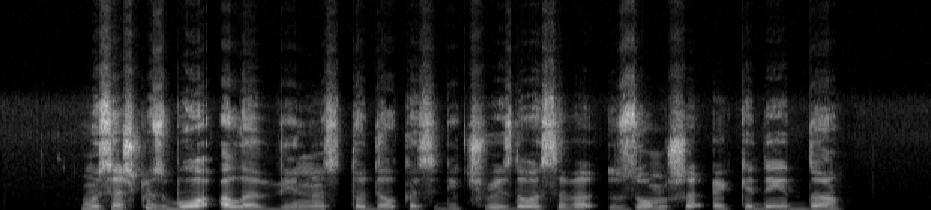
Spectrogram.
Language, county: Lithuanian, Panevėžys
